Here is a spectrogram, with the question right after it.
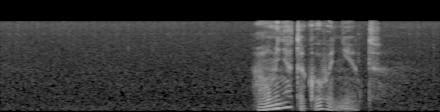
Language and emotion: Russian, sad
